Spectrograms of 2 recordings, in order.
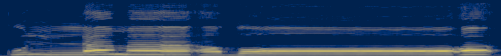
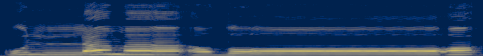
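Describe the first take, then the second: First: Quran recitation with the vowel kept short; short vowel, no madd. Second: Quran recitation drawing out the alif; lengthened vowel, madd. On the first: Teacher demonstrating qasr to students, chanted with short vowels. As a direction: recite कुल्लमा अदॉअ with a short alif, no lengthening. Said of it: "कसर करता हूँ आपके सामने". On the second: Teacher demonstrating madd to students, chanted with a long vowel. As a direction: stretch the alif in कुल्लमा अदॉअ to one full beat. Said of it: "इसमें मद के साथ इसको पढ़ता हूँ". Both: Shown as a demonstration.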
